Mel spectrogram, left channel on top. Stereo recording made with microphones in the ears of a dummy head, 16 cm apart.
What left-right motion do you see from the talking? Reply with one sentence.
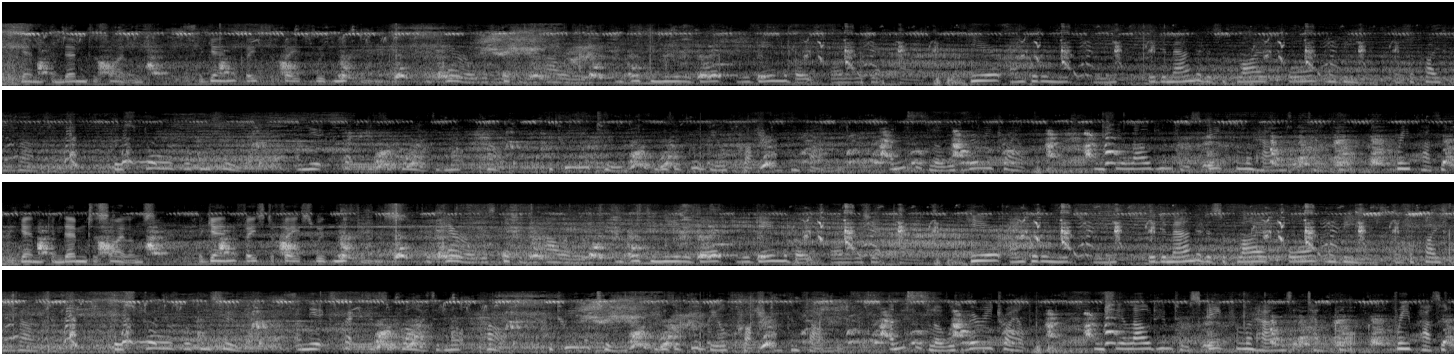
In this clip you hear the talking stay put.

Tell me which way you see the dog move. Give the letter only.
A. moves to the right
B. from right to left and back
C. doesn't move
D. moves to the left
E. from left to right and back
D.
